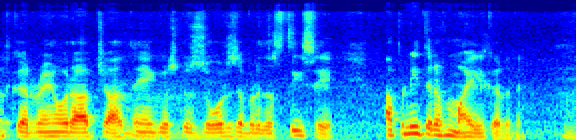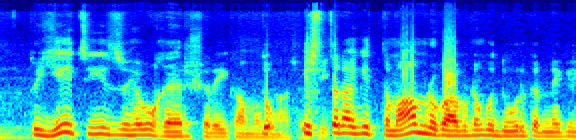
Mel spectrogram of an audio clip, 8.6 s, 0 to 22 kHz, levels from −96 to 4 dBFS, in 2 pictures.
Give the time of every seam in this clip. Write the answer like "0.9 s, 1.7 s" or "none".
6.1 s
